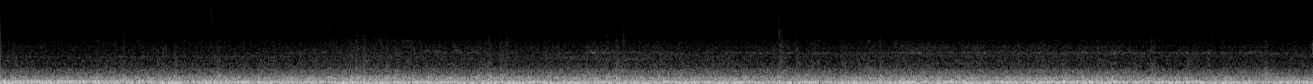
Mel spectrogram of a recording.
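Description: A vehicle's engine rumbles steadily while driving along a road.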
